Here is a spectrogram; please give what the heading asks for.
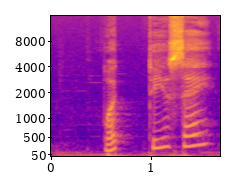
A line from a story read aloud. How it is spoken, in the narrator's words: she said to the guard, so sharply that she saw his surprise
